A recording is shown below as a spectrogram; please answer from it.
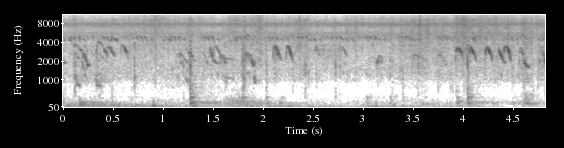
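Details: Cornish Cross broiler chickens, jumbo type, 44 days old and raised for meat, utter short paired high peeps in small bursts over constant low machine-like humming and scratching.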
